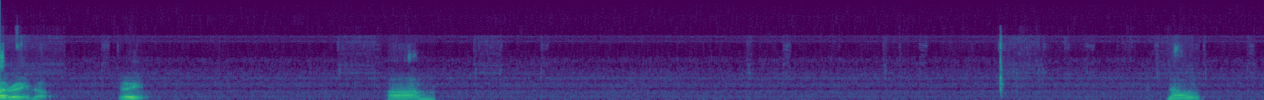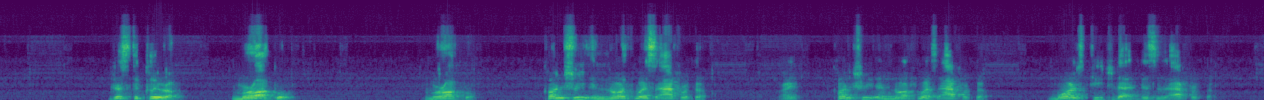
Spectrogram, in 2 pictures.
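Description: A man speaks calmly and close by, heard through a computer microphone, with long pauses.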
